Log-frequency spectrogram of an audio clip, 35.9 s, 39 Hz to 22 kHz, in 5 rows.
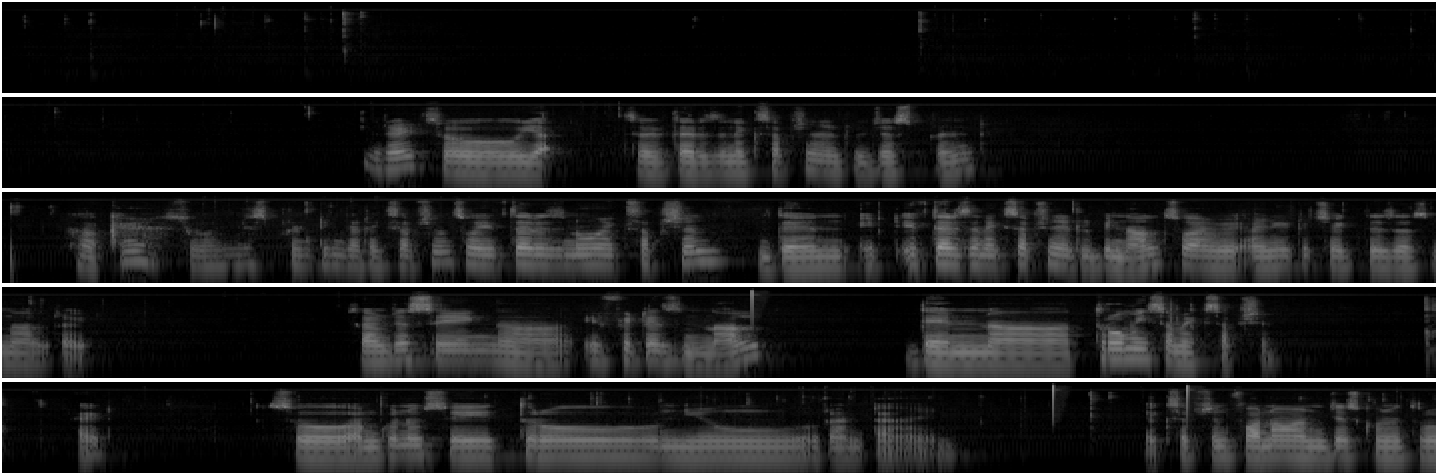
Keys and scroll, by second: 6.0 Tab, 8.3 Tab, 8.7 Escape, 15.4 super+e, 22.4 Tab, 34.3 Return.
